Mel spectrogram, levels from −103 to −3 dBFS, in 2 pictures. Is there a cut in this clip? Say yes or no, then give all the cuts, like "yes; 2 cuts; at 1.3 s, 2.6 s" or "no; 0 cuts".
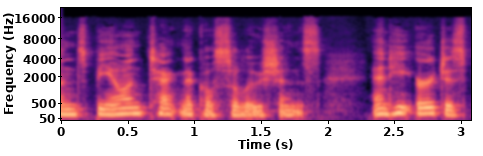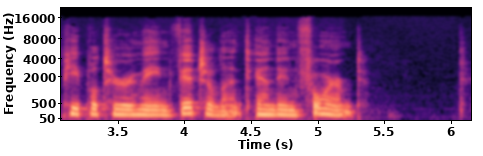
no; 0 cuts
